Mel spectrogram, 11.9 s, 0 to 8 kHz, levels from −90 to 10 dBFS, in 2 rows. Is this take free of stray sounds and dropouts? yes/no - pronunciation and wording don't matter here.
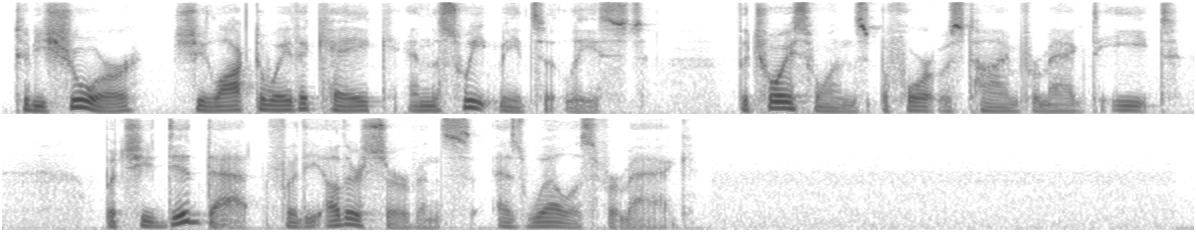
yes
